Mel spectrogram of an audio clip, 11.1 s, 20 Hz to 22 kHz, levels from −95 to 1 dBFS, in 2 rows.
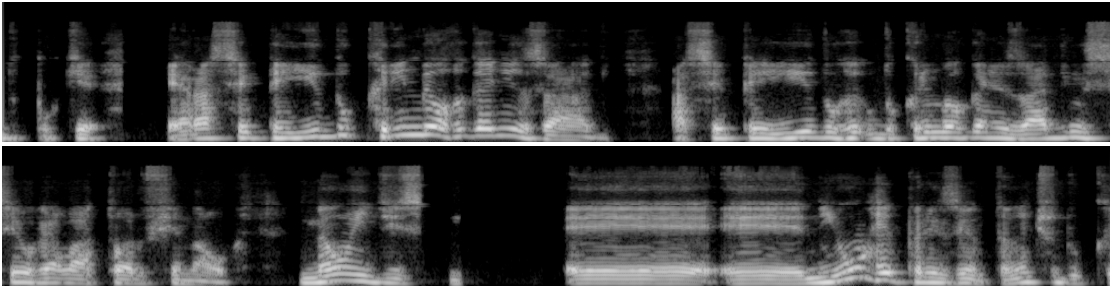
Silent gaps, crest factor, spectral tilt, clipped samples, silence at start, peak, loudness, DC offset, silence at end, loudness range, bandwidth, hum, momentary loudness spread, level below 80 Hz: none; 18 dB; -7 dB/octave; under 0.1%; 0 s; -6 dBFS; -23 LUFS; under 0.1%; 0 s; 2 LU; 12.5 kHz; none; 10 LU; -74 dBFS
